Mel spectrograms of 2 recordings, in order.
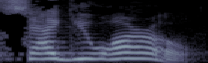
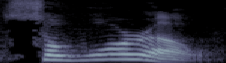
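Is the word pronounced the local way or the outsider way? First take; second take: outsider; local. First: The word is said the way outsiders say it. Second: The word is said the way locals say it. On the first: The speaker calls it wrong. "it's not saguaro" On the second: The speaker calls it right. "the proper way to say some words"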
